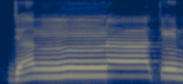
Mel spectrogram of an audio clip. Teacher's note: اس طرح پڑھیں کہ نون مشدد میں غنہ ہو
